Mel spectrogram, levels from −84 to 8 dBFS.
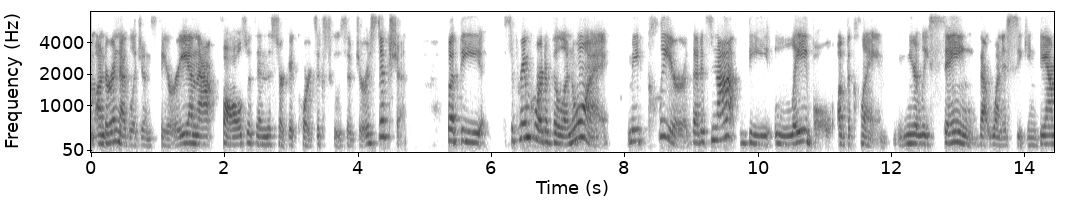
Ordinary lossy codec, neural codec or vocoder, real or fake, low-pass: Opus, 16 kbps; none; real; 7.2 kHz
